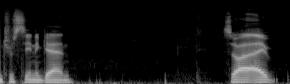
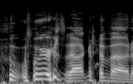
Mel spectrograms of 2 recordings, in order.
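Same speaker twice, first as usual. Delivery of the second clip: higher, breaking into laughter on the words; laughing; 6 semitones higher, 4 dB louder than usual. Real, not acted. Telling what he and friends discussed, laughing. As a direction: talk through a laugh. Laughs while restarting his story.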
